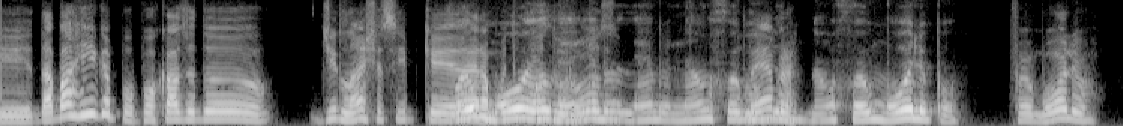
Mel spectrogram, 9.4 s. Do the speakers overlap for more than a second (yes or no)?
yes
